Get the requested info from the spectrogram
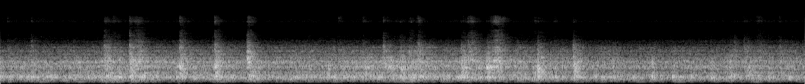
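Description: Locomotive-hauled passenger train heard from the end deck of the coach behind a DE10 diesel locomotive: steady running noise with sharp knocks and clicks scattered through it, played back from an old cassette recording.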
